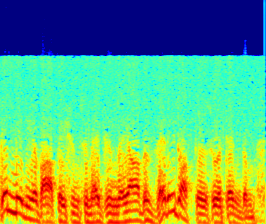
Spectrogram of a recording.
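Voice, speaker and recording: An actor playing a falsely reassuring, sinister sanitarium doctor, patronising and unruffled, in old-time radio drama style. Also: male voice, fairly low pitch, big pitch swings, brisk, slightly rough. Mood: calmly patronising. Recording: noisy, tinny radio drama recording.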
